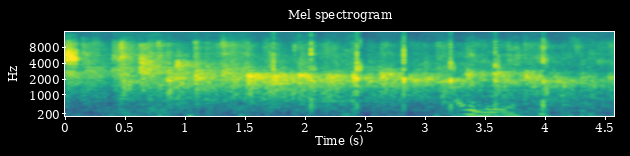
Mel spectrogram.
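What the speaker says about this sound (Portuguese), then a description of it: "Vamos aplaudir o nome de Jesus." A church congregation applauds steadily throughout, a full wash of clapping from many hands, while a voice calls out over it briefly near the end.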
